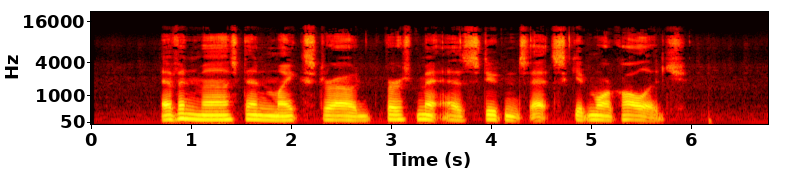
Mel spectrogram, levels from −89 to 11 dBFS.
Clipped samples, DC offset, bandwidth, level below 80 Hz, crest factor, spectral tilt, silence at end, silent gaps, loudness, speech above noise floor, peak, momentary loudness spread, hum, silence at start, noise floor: under 0.1%; under 0.1%; 14 kHz; -50 dBFS; 16 dB; -5 dB/octave; 0.55 s; none; -17 LUFS; 39 dB; -2 dBFS; 5 LU; none; 0.7 s; -56 dBFS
